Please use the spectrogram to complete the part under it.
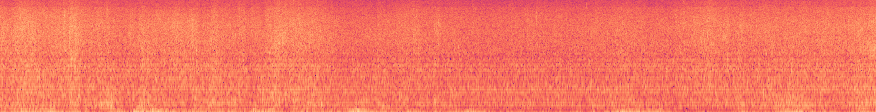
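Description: Moving water on the Snake River swells and ripples in a continuous broad wash, heavily mixed with wind buffeting the microphone, steady and fairly loud with no voices.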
